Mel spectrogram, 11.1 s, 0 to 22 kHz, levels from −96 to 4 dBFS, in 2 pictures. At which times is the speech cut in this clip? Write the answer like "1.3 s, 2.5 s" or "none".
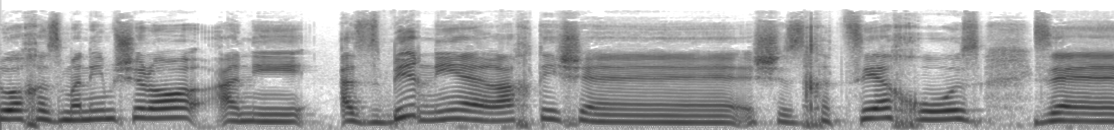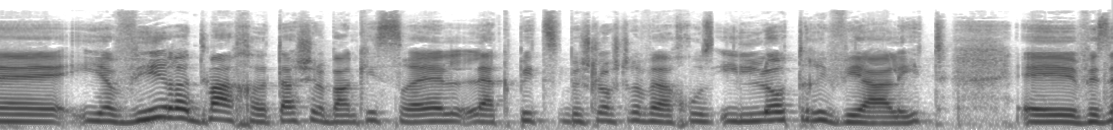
2.1 s, 4.0 s, 5.2 s, 6.6 s, 8.4 s, 9.1 s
